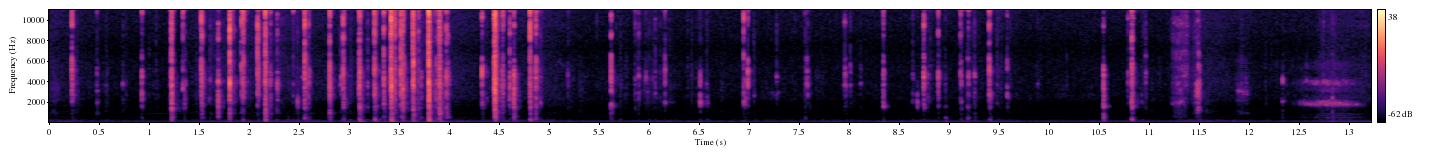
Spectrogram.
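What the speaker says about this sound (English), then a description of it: "Let me type in the code that we want to use" Keyboard typing as code is entered for a 3D modeling program, rapid clustered keystrokes dense in the first few seconds, then sparser scattered clicks, close and fairly quiet over a steady low hum.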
